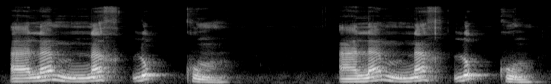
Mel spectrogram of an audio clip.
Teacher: Q ini masuk secara sempurna jadi bunyi Q ini memang tidak terdengar lagi kalau kita baca alamlum alamlum yang terdengar bunyi k bunyi ko · Alam nakhluqkum. Yang terdengar bunyi ka. Bunyi qa sudah tidak ada. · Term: idgham kamil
